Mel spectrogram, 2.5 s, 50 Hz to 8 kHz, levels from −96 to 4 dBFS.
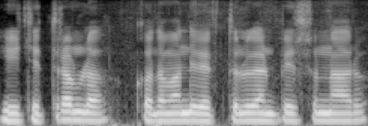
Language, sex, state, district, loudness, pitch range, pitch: Telugu, male, Telangana, Mahabubabad, -13 LUFS, 135-140 Hz, 135 Hz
